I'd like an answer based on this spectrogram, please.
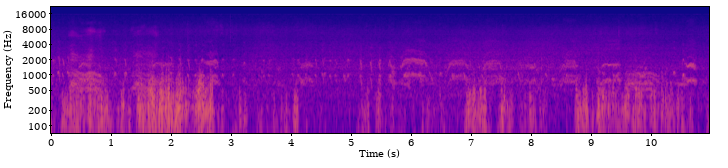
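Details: Wrestling meerkats at the Kalahari Wildlife Sanctuary give short arched, nasal squeals, clustered in the second half, between loud broadband scuffles and thuds of bodies tumbling.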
